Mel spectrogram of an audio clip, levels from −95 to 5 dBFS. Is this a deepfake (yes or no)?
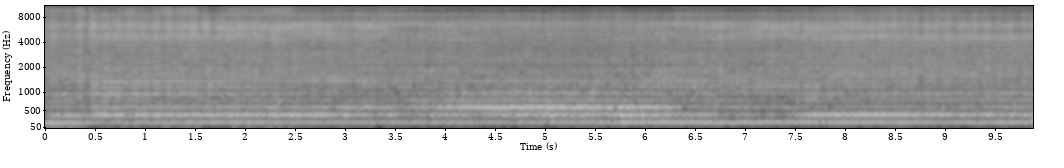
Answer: yes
